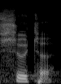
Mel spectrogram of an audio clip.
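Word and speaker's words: sutta: up the fact that you may have heard a a couple words in here that sound like they're being mispronounced and they're not and that is dhama and suta you know we often hear the words Dharma and Sutra which are the Sanskrit words but Buddha didn't speak Sanskrit Buddhist spoke a language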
